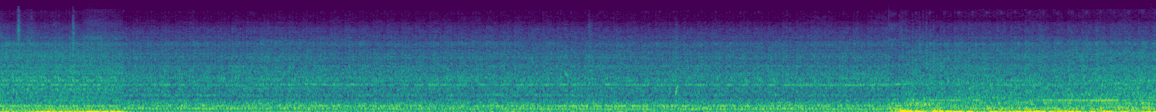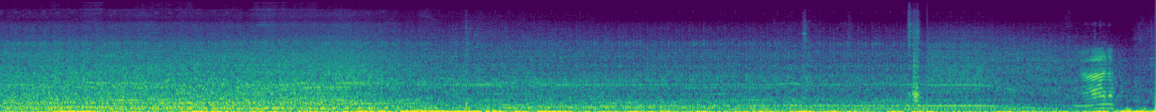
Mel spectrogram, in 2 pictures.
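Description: A Claas farm vehicle rumbles at idle, then moves off after the handbrake is released, a steady low engine drone that grows louder and rougher partway through, with people talking over it.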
